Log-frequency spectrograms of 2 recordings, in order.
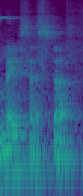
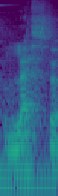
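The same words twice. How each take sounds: First: The name is said the way outsiders often say it. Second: The name is said the way locals say it. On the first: The speaker calls it wrong. "not Leicester, as many people uh, seem to say" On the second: The speaker calls it right. "it's actually pronounced Leicester Square"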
